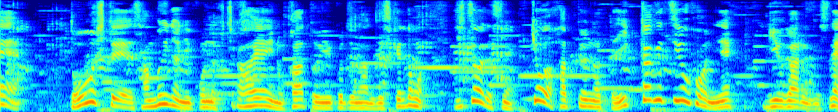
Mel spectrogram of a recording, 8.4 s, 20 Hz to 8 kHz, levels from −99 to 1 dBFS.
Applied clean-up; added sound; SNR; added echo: classical method log-MMSE.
